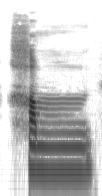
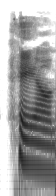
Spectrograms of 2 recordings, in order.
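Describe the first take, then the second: First: The vowel is like the one in 'cup'. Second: The vowel is like the one in 'cat'. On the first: The speaker calls it right. "It's hum" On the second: The speaker calls it wrong. "but it's not ham"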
